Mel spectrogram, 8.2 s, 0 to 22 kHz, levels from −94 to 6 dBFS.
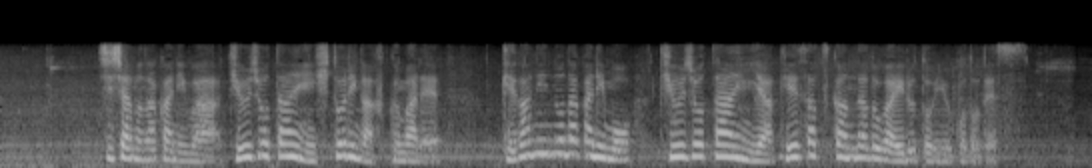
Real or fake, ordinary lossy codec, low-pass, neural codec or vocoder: fake; none; 7.2 kHz; vocoder, 24 kHz, 100 mel bands, Vocos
